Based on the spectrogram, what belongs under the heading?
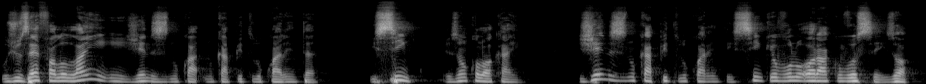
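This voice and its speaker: A man with a Brazilian Portuguese accent, a pastor preaching a sermon, asking the congregation questions and swinging between loud calls and quiet passages. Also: fairly high pitch, lively intonation, brisk.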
